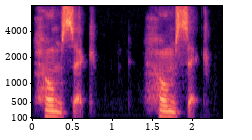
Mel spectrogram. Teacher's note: I think that the stress is on the first syllable.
